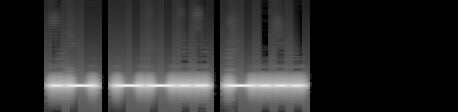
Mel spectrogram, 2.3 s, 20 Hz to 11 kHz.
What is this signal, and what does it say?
Morse code, heard as a keyed tone, about 32 wpm, 700 Hz. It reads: AZB
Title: USA Call Sign Postfixes - 3 Letters 30wpm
